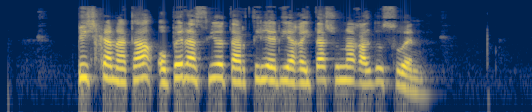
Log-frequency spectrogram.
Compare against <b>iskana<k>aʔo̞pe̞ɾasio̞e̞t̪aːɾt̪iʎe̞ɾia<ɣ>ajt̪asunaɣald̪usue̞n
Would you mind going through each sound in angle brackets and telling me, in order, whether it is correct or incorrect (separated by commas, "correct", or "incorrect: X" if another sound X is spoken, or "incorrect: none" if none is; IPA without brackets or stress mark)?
incorrect: p, correct, correct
